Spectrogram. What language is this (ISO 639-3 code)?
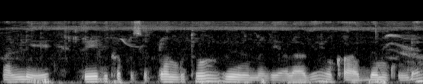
tel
